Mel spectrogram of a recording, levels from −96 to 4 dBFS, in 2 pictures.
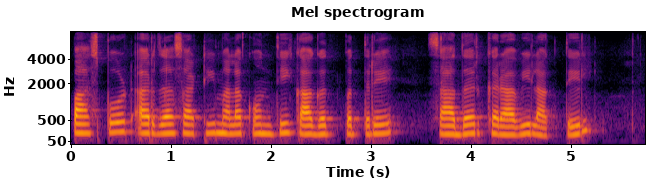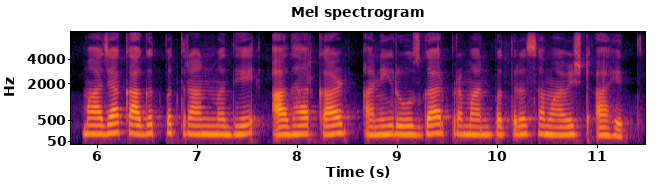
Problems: constant background noise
